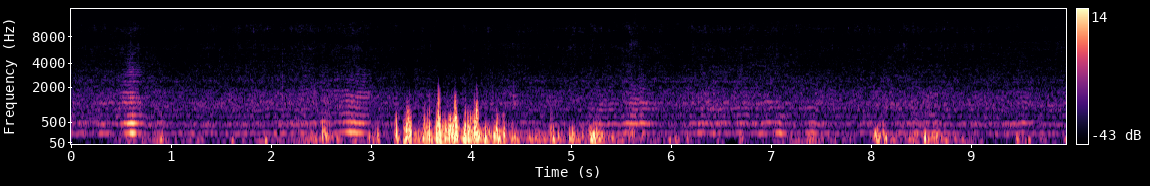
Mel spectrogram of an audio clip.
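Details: Honey bees gathering pollen: layered droning buzz with a burst of louder, close wingbeat hum in the middle, several bees passing near and fading, stacked harmonics over a steady background drone.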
